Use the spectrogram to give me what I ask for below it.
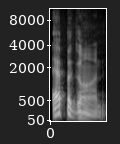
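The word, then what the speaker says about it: epigone: I Googled it and the Google pronunciation is epigon epigon and I was like what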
